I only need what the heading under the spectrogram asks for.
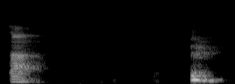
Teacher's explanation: Harus tegas. Ta. Jadi sekali sentuh huruf itu selesai. Gitu ya. Tidak berbunyi lagi. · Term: syiddah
